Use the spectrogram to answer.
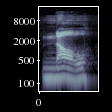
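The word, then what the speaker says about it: Knull: So I don't know if he's Canal, or I'm going to assume the K is silent like on a knife.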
